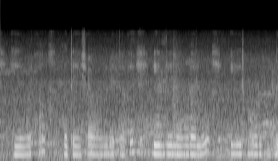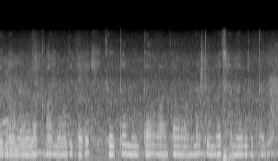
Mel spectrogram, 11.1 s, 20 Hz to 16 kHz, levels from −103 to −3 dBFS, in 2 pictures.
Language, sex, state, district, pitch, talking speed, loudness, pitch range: Kannada, male, Karnataka, Bijapur, 195 Hz, 70 wpm, -27 LUFS, 185-200 Hz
